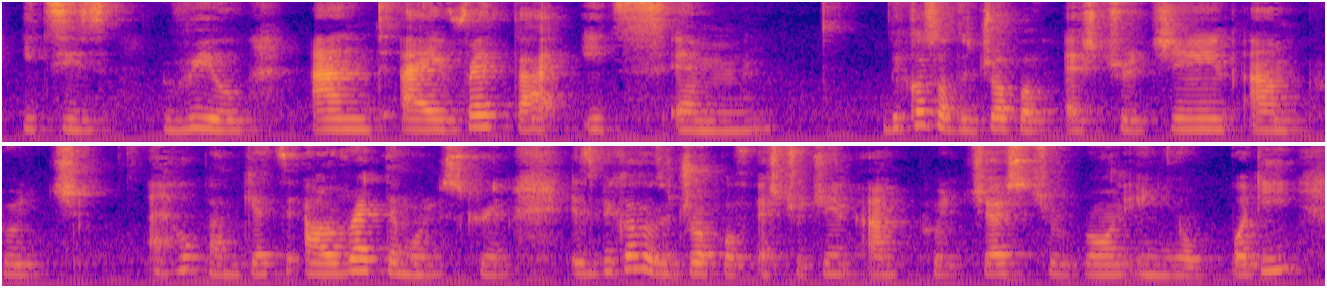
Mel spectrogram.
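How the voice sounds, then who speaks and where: A woman's voice: fairly low pitch, fairly even intonation, moderate pace, darkish tone. Frank young woman vlogger, echoey room. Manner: frank, emphatic, repeats points for stress. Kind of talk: casual advice talk to camera. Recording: echoey room, faint hiss.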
